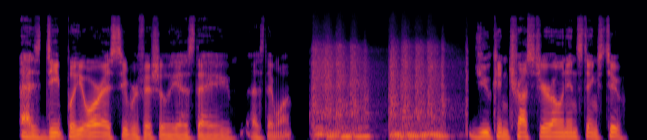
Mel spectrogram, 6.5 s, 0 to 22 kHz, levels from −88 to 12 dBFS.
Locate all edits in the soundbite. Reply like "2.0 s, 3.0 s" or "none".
3.0 s, 4.6 s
